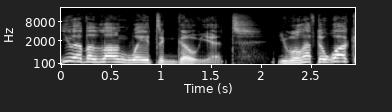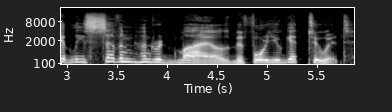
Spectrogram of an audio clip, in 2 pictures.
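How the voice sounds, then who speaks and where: Using a put-on character voice, a man speaks at a high pitch and a moderate pace with hardly any pauses. The recording is very clean, with a silent background. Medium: read story. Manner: kindly, advising.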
